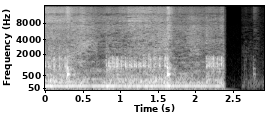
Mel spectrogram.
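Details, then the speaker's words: Breast pump running in the background of a live stream: low steady hum with soft, rhythmic hissing suction cycles. "JK stuff breast pumping that's what the breast pump sounds"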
